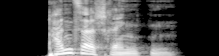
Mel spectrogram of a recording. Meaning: dative plural of Panzerschrank
- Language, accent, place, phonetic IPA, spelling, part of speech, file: German, Germany, Berlin, [ˈpant͡sɐˌʃʁɛŋkn̩], Panzerschränken, noun, De-Panzerschränken.ogg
